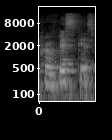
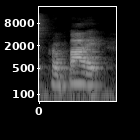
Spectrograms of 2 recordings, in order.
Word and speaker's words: proboscis: especially teaching about butterflies, I've always said proboscis, which is the long tongue, but that's not how you say it. So it's proboscis.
